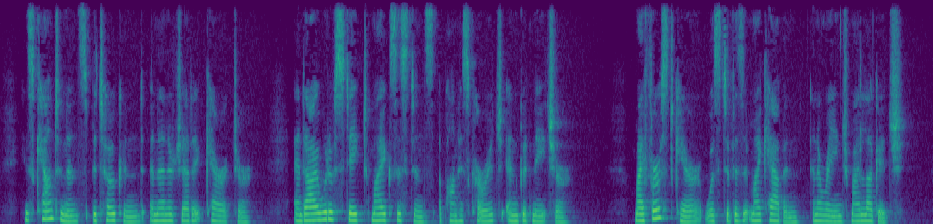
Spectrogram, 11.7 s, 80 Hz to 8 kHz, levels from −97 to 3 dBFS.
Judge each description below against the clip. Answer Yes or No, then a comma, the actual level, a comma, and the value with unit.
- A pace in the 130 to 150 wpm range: No, average, 160 wpm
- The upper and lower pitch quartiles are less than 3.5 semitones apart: Yes, average, 2.9 semitones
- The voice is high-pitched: Yes, high, 220 Hz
